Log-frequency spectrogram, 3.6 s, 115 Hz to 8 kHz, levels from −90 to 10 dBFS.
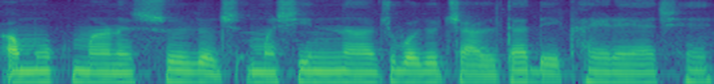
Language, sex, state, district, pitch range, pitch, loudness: Gujarati, male, Gujarat, Valsad, 105-115 Hz, 110 Hz, -22 LUFS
